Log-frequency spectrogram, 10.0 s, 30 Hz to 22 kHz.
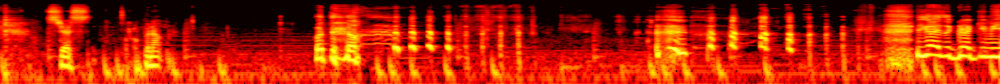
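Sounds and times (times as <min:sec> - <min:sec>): man laughing: 0:03.2 - 0:09.2.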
